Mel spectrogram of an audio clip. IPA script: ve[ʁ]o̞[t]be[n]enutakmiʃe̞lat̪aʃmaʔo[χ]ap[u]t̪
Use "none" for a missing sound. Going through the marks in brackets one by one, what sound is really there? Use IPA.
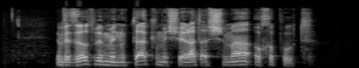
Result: z, t, m, χ, u

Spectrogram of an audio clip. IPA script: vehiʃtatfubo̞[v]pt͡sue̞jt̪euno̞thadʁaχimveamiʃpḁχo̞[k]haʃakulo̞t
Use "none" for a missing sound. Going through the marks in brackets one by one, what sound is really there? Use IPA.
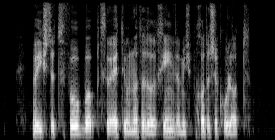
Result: none, t

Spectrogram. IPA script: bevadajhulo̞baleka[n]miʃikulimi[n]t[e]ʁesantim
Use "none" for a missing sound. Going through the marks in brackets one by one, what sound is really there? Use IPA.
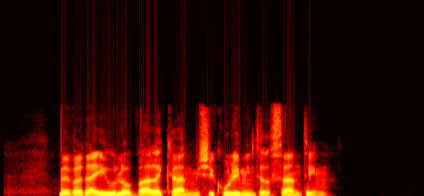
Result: n, n, e

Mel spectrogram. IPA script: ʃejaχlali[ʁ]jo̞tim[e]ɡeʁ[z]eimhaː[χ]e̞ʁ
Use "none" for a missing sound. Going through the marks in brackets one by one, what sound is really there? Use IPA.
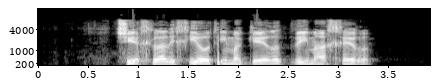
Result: χ, a, v, χ

